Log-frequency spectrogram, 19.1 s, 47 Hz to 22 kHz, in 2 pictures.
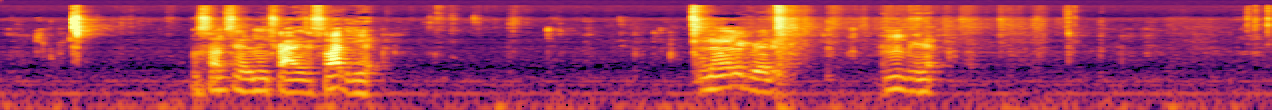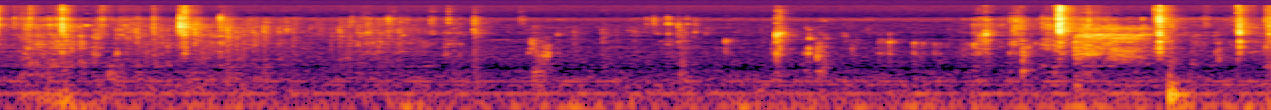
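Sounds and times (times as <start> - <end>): wet mouth clicks and smacks: 0.3 - 0.8
chewing chicken wings: 6.3 - 19.0
sipping and swallowing a drink: 9.4 - 19.0.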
